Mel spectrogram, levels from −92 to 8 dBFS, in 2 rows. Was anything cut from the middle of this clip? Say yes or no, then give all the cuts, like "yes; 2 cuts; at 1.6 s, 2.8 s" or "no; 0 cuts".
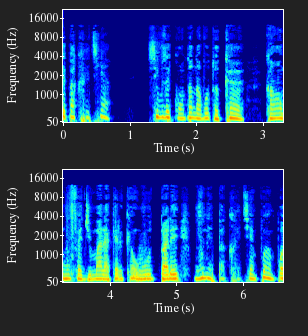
no; 0 cuts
